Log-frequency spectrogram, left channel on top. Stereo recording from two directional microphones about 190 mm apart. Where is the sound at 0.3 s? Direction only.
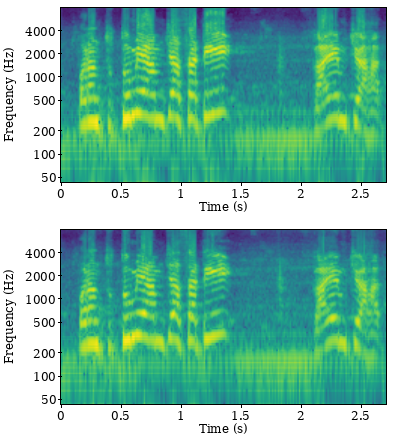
5° right (ahead or behind).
